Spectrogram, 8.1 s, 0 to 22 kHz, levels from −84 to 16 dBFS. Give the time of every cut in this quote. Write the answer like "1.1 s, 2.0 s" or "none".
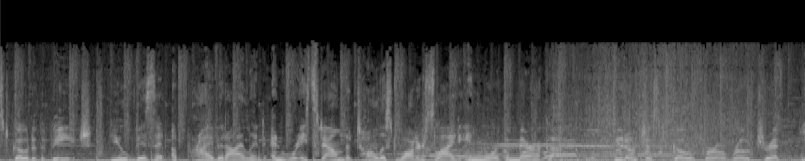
none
